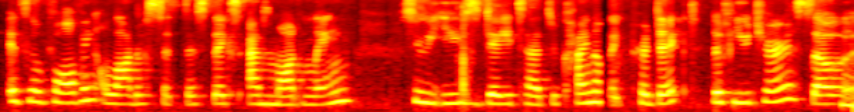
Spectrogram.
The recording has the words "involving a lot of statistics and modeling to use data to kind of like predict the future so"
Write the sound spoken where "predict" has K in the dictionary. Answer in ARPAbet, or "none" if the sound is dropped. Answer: K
